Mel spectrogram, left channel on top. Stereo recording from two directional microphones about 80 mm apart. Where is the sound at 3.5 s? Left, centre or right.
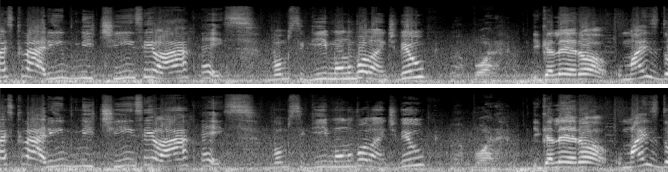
Centre.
